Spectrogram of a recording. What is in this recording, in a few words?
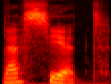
plate, french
